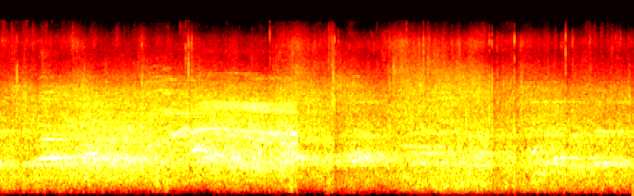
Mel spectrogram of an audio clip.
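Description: A large crowd roars in an echoing arena.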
